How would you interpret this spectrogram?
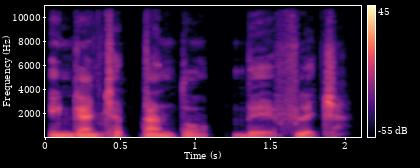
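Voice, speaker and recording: A man hosts a podcast, asking curious and playful questions. His voice is very low. The sound is close and dry. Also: slow pace, fairly bright tone, slightly rough, no echo. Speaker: podcast host. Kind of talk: interviewing on a podcast.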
